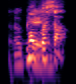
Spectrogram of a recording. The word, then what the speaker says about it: Maupassant: Okay. Maupassant. Sorry, yeah. I'm pronouncing his name every time wrong.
